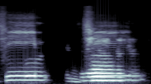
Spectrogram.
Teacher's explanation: জি, জিম, জিমটা মোটা আওয়াজ, যেমন জিভের মাঝখান আর উপরের দুটো মাড়ির মাঝখান, এই দুটো এক জায়গায় হয়ে জিম উচ্চারণ হবে। জিভের মাঝখানটা উপরের মাড়ির দুটো দাঁতের মাঝখানে যে অংশটা, ওই অংশই গিয়ে যুক্ত হবে, দুটো মাঝখানে এক জায়গায় হবে, জিম, জিম, জিম, জি, জিম, জি।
